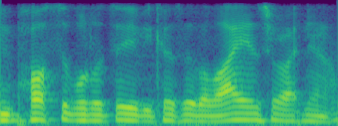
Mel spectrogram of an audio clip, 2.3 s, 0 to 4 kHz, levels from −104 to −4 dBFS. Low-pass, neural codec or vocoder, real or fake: 3.6 kHz; codec, 24 kHz, 1.2 kbps, DualCodec; fake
